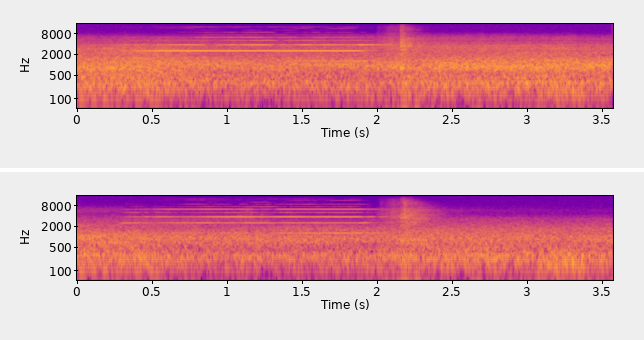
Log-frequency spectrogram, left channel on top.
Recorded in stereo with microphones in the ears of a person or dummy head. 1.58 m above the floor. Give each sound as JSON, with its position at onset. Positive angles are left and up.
{"t": 0.3, "sound": "a violin", "side_deg": 40, "distance_m": 8.5}
{"t": 2.0, "sound": "tearing paper", "side_deg": 35, "distance_m": 9.0}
